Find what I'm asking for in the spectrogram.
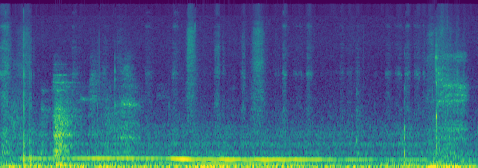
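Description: A pencil scratches across paper as a head is drawn, soft, close, continuous strokes with faint breathing underneath.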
